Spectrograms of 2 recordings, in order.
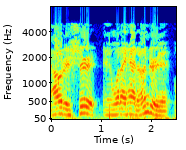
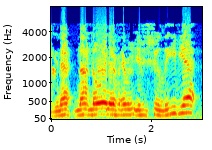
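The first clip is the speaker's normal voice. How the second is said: ordinary talk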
